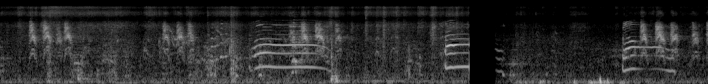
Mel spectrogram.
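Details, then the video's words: A cat meows twice with short, tonal, slightly falling cries several seconds apart, with a brief cut in between, against steady high-pitched clicking and tapping noises. "Innocent cat meowing"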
